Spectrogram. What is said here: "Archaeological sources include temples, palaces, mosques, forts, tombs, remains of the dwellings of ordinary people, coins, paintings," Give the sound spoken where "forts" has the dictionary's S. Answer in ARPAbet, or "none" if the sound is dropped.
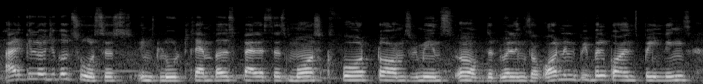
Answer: none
